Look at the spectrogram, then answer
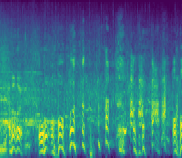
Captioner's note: laughs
